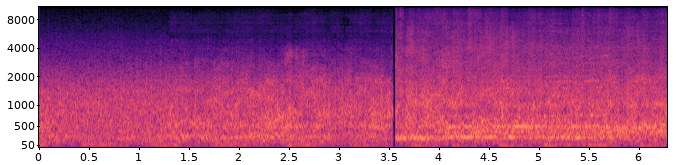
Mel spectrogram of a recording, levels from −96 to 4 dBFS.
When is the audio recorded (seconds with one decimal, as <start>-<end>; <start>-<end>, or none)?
0.0-1.3; 5.1-5.7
